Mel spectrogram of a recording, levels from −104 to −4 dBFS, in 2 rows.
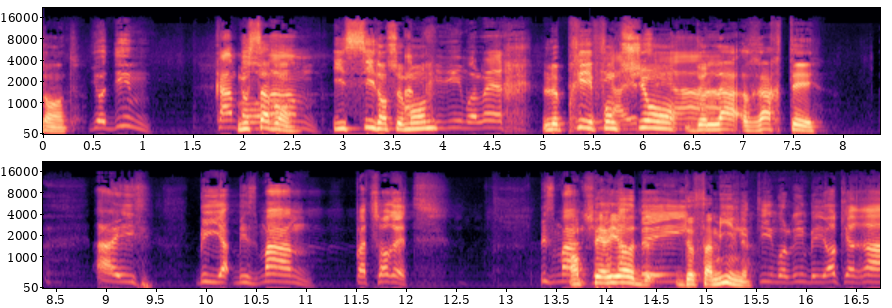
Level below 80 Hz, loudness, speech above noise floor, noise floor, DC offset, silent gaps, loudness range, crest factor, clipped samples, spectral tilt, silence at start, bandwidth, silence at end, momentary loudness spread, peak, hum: -54 dBFS; -13 LUFS; 55 dB; -69 dBFS; under 0.1%; none; 9 LU; 16 dB; under 0.1%; -3.5 dB/octave; 0 s; 16 kHz; 0 s; 17 LU; 0 dBFS; 50 Hz at -45 dBFS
